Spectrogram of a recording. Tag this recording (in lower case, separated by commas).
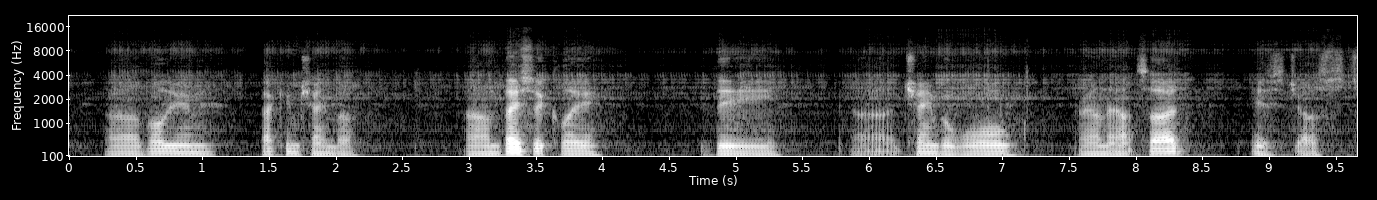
speech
